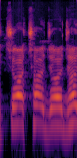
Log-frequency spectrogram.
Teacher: ये च वर्ग जो होता है इसको तालु से बोलते हैं, जीभ के तालु से। च छ ज, जैसे आप बोलिएगा तो आपका तालु जो है, जीभ और तालु का स्पर्श होगा, यानी जीभ और तालु एक दूसरे से सटेगा।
